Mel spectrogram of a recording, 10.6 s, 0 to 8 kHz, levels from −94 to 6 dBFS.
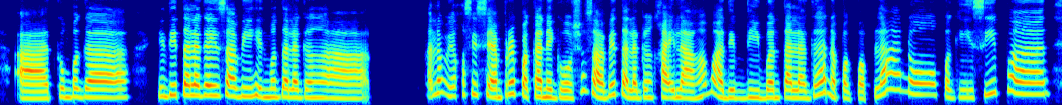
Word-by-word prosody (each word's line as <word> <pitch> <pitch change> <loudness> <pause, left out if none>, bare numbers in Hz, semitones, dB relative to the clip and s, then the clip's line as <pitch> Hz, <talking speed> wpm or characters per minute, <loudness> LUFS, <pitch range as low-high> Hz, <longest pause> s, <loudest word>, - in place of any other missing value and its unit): At 200 0 +4
kumbaga 230 -2 +1 0.3
hindi 270 +3 -2
talaga 290 -1 +3
yung 280 -1 -4
sabihin 255 0 0
mo 240 0 -3
talagang 225 -2 0
ah, 200 -2 -2 0.6
alam 355 - -2
mo 345 - -9
yun? 260 - -5
Kasi 315 0 -7
siyempre 235 +5 +2
pagka 245 -4 +4
negosyo 225 - -2
sabi 300 - +2
talagang 225 -3 -1
kailangan 220 +1 +1
madibdiban 220 0 -1
talaga 215 - +1
na - - -4
pagpaplano, 310 - -1
pag-iisipan, 320 - -1
230 Hz, 135 wpm, -23 LUFS, 220-300 Hz, 0.6 s, At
